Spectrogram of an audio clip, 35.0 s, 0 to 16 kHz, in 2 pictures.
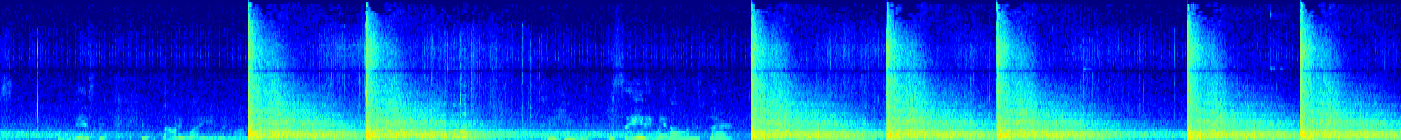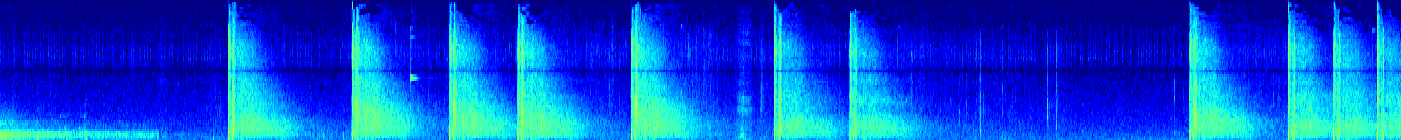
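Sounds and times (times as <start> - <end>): gunshots with echo: 3.1 - 7.6, 9.4 - 14.2, 14.8 - 18.8, 21.9 - 24.8, 25.4 - 26.2, 32.4 - 35.0.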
